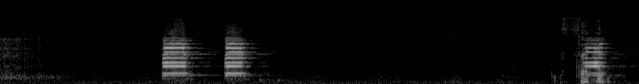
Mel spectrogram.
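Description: A car horn honks in two short, sharp blasts close together, then a third honk sounds after a pause, loud over a quiet background hum. The car has two horns.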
